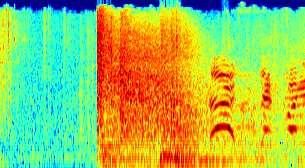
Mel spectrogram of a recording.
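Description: Gunfire rings out in a short loud burst.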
